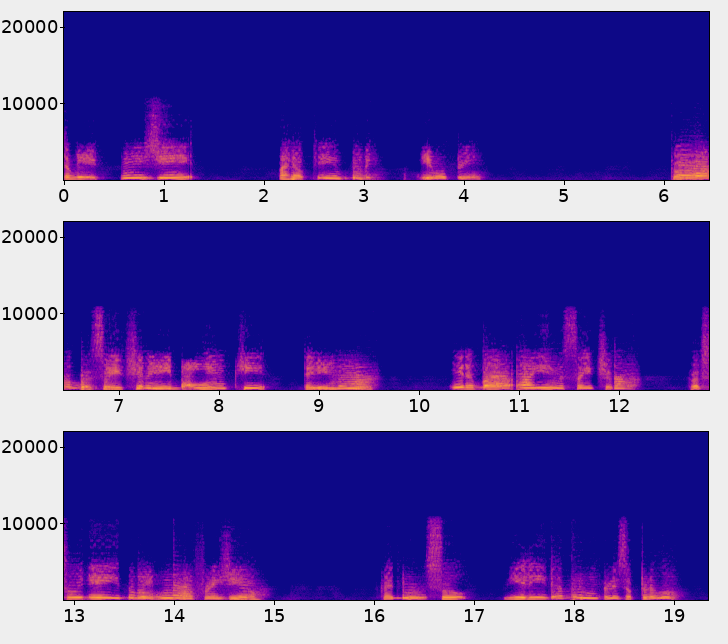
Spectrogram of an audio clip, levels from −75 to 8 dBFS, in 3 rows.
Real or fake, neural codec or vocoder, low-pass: fake; codec, 44.1 kHz, 0.9 kbps, DAC; 10.8 kHz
